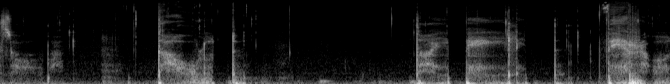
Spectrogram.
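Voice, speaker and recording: A woman's calm whispering at a very slow pace, with noticeable background noise. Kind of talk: ASMR this-or-that questions. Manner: whispered, calm, relaxing.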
